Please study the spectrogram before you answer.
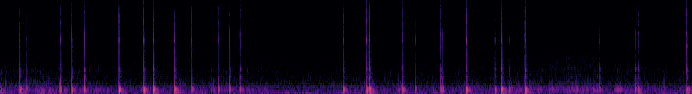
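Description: A tall, hollow, empty holographic plastic tumbler with a pineapple print is held over the microphone and tapped on its sides with long orange acrylic nails. A quiet, irregular run of quick taps follows: each is a sharp, bright click over a low, hollow thump, dying away almost instantly against a faint low hum.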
